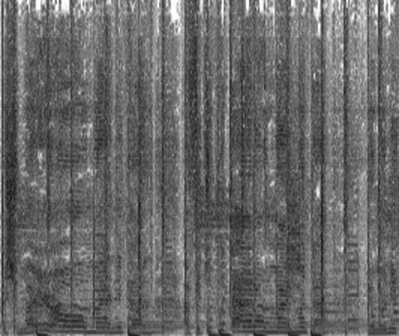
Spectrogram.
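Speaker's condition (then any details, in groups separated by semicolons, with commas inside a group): No condition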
